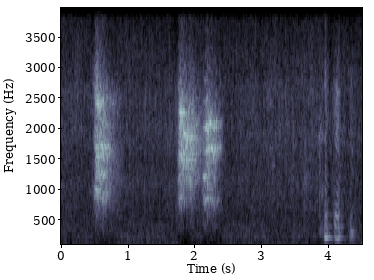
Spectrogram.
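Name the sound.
small Chihuahua dog barking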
